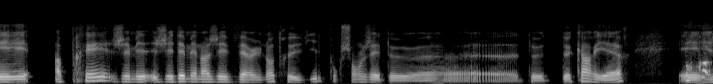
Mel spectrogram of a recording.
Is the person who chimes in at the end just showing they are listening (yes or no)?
no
